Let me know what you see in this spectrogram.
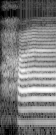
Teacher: ہا کے اوپر کھڑی زبر ہے اور میم کے اوپر مد ہے، 6 حرکات لمبا کریں گے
